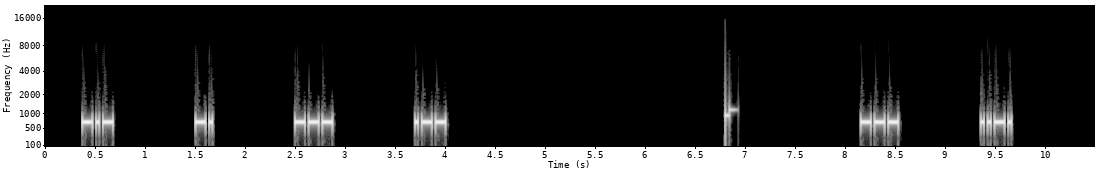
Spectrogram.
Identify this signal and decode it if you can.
Morse code, heard as a keyed tone, about 36 wpm, spaced as for 10 wpm, 700 Hz. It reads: KNOW OF
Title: 8x Character Spacing - Top 500 Words - 35wpm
